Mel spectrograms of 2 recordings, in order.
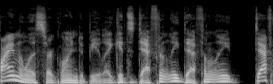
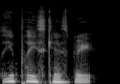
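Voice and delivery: put-on whisper; 4 dB quieter than usual. Retelling a line from the episode: imitating a whisper. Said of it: "she whispers it".

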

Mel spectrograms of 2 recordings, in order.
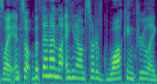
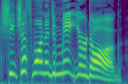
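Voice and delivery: high, raised mock yelling; 8 semitones higher, 5 dB louder than usual. Retelling what the other dog's owner yelled as they walked away: imitating someone yelling. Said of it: "she's yelling at me".

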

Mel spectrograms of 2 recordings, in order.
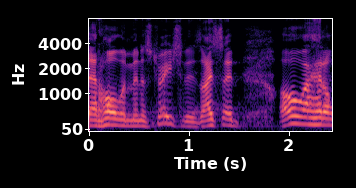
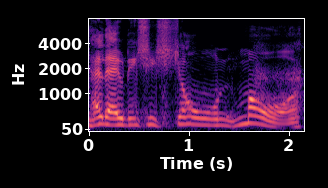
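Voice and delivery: clumsy, bad, put-on fake English accent; 2 semitones higher than usual. Phoning as a senator's assistant, in a bad english accent. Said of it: "I had this bad English accent".

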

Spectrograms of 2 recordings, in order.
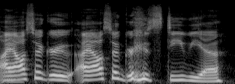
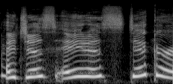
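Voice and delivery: put-on tearful voice of crying child, higher pitched; 12 semitones higher than usual. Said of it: "she's talking to me and crying".

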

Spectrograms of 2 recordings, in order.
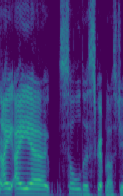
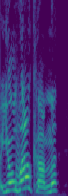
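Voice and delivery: harsh, brutal, very high-pitched and loud; 9 semitones higher, 7 dB louder than usual. Showing how to answer someone who didn't say thank you: said brutally. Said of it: "if you just brutally go".

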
